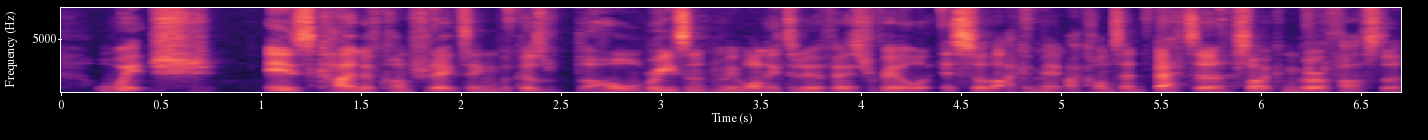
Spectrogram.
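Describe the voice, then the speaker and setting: Very fast and with hardly any pauses, a man talks in a flat monotone at a fairly low pitch on a very clean recording with a silent background. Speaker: gaming YouTuber. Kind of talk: casual vlog talk while playing. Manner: rambling, casual.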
